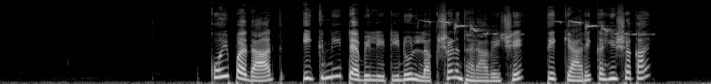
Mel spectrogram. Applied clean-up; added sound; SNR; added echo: none; Bird; 15 dB; none.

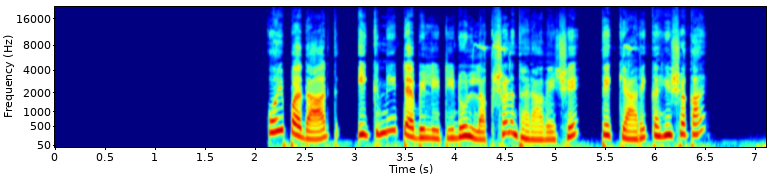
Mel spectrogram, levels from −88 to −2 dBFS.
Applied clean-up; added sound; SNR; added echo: neural mask model DeepFilterNet 3.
